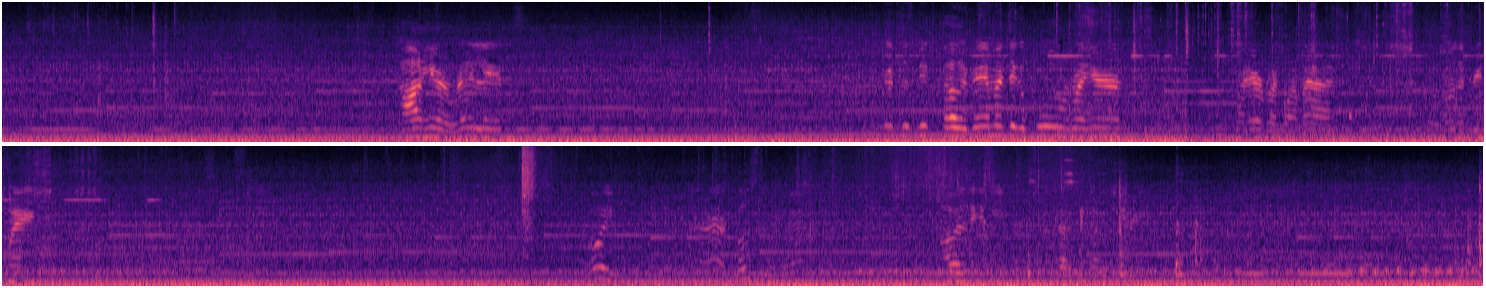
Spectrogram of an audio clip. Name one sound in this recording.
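A small excavator's diesel engine rumbles steadily close by.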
